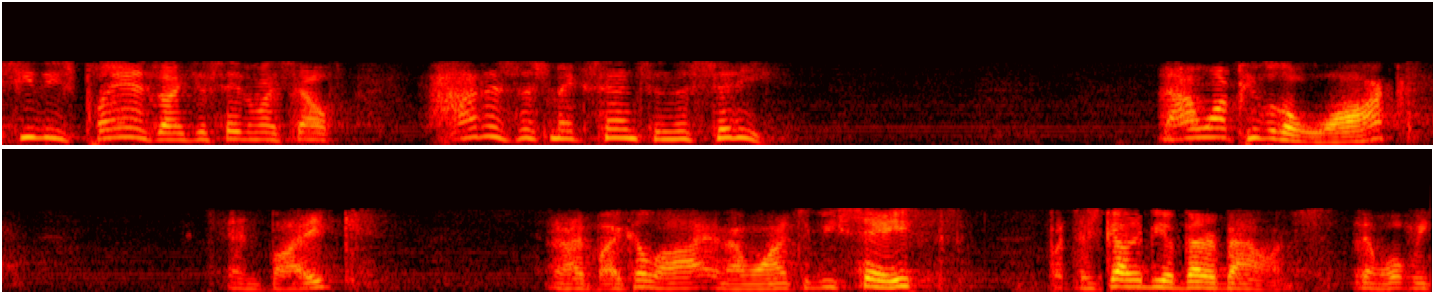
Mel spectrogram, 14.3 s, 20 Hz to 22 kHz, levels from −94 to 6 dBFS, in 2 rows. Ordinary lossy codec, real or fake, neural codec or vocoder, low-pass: AAC, 16 kbps; fake; codec, 44.1 kHz, 7.8 kbps, Pupu-Codec; 7.2 kHz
